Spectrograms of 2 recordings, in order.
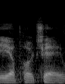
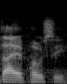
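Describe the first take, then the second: First: The name is said with an Italian pronunciation. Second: The name is said with an American pronunciation. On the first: This is how people say it in Latin America and Italian. "which is how you would say it in Italian" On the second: This is how people say it in the United States. "we go with Iapoce here in the United States"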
